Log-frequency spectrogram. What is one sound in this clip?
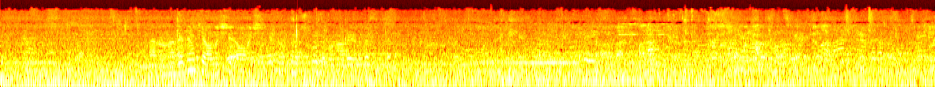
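A crowd of people chatters at a distance in a large echoing hall.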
